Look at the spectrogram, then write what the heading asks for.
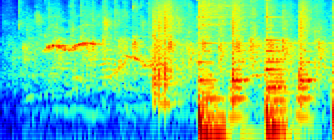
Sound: applause

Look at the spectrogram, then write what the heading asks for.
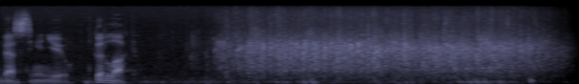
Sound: audience clapping

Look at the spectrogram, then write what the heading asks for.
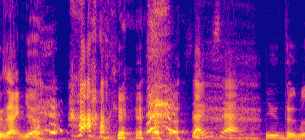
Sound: laugh

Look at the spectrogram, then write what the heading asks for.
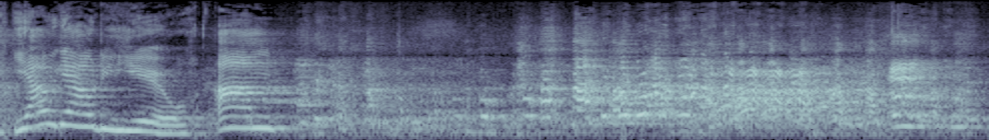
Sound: audience laughing

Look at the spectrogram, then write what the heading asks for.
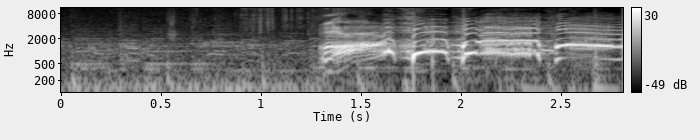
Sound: crunching

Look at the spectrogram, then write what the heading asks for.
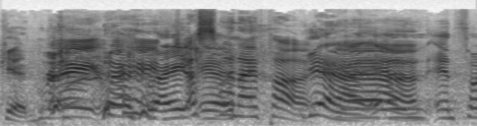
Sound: they laugh

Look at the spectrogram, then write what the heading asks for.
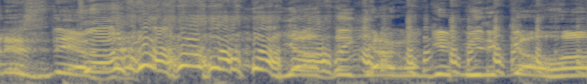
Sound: laughing

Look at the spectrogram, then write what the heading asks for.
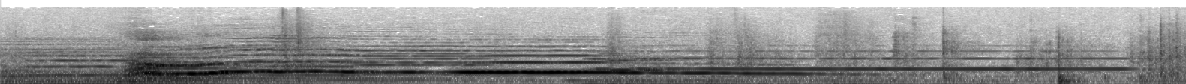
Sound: wolf howls

